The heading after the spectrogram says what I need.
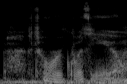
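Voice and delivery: low, quiet grumble; low-voiced, hurried reluctance; grudging. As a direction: mutter it with weary reluctance. Grudging partner quote, sighs after.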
